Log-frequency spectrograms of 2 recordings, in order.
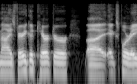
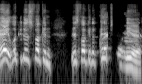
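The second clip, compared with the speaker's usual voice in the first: put-on very high, sloshed, drunken rambling and exclaiming; 13 semitones higher than usual. Retelling what a drunk husband said on the porch: imitating a drunk man. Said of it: "drunk as fuck, and he's like".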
